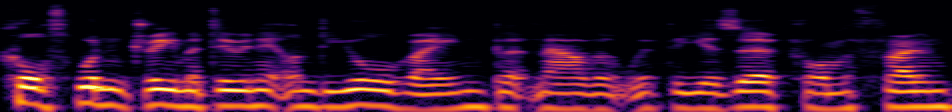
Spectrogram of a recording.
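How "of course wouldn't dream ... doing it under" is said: ordinary delivery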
